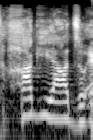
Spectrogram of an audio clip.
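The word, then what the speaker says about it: hagiadzo (ἁγιάζω): And this word hallowed here actually is the word hagiadzo. It's pronounced hagiadzo, and it means holy.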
